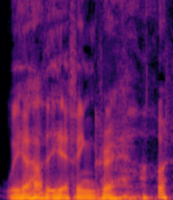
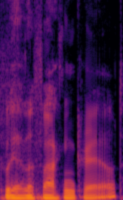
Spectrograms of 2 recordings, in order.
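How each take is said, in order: First: Said in the usual way. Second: Corrects to the swear word with a laugh; cheeky laughing sign-off; laughing uncensored name. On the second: Real, not acted. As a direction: blurt the real word, chuckling.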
